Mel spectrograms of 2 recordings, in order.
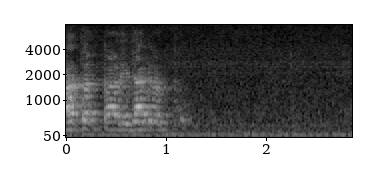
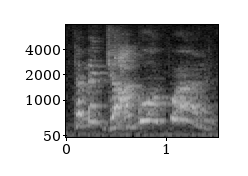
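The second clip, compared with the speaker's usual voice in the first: urgent plea; 10 semitones higher, much slower than usual. Real, not acted. Urging listeners to wake.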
